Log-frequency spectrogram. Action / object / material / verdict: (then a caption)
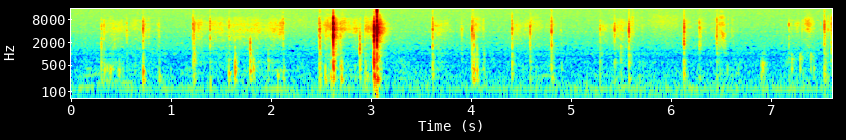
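scrape / thin plastic glow stick package / plastic / none. A thin plastic glow stick package lying flat is scratched and rubbed with fingertips and short nails, giving a soft, writing-like rasp. Short, bright scratches come in an irregular patter, with two louder sharp scrapes near the middle.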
